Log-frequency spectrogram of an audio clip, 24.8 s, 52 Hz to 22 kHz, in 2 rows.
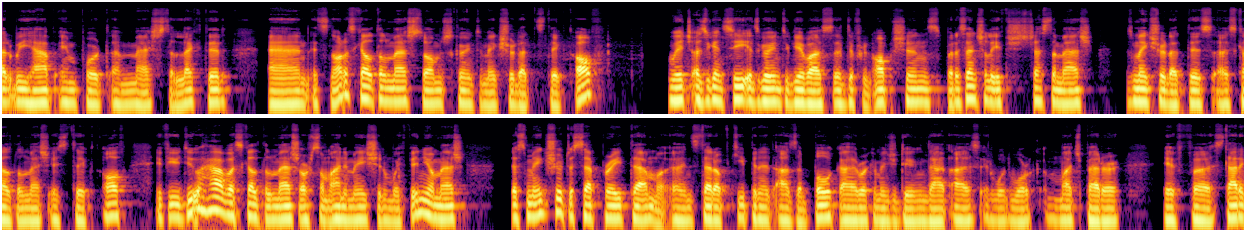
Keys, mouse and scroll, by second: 4.6 click, 6.3 F8, 6.8 F8.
